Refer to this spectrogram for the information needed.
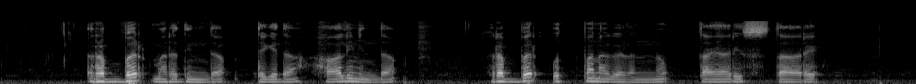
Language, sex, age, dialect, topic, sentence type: Kannada, male, 18-24, Mysore Kannada, agriculture, statement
